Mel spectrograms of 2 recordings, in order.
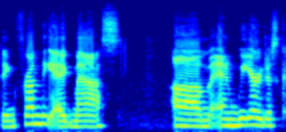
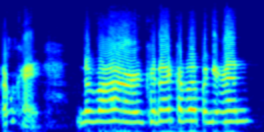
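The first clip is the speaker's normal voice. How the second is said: very high put-on egg character voice; 9 semitones higher, 4 dB louder than usual. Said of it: "Egg voice".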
